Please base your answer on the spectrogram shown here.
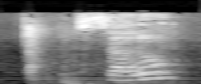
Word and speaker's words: subtle: Oh, subtle? Yeah. Spelled with a B? It sounds like a D, don't it?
